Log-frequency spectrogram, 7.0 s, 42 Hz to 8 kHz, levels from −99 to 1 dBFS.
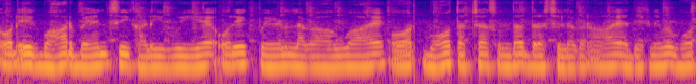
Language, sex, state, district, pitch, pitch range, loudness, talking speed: Hindi, male, Uttar Pradesh, Etah, 130 Hz, 125-140 Hz, -28 LUFS, 225 wpm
